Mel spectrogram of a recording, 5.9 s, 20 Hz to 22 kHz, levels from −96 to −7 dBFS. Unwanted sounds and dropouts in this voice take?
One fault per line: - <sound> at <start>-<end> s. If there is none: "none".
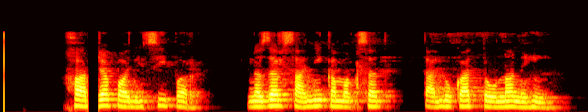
- dropout at 0.9-1.0 s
